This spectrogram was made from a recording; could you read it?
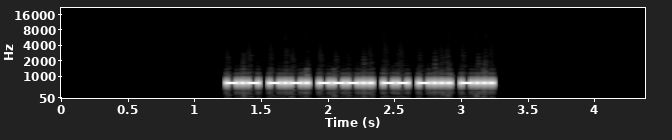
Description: Morse code, heard as a keyed tone, about 42 wpm, 700 Hz. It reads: KC8MBB
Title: USA Call Signs - 6 Characters - Repeated 2x - 45wpm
